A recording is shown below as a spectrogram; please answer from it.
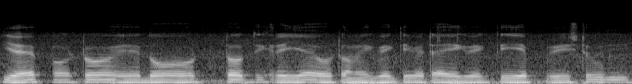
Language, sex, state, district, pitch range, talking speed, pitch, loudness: Hindi, male, Rajasthan, Bikaner, 100-105 Hz, 180 wpm, 100 Hz, -16 LUFS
